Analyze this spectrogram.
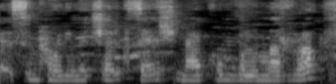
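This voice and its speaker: A woman speaks at a moderate pace. Her medium-pitched voice is somewhat breathy. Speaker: cooking vlogger. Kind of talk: casual vlog talk. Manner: halting.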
